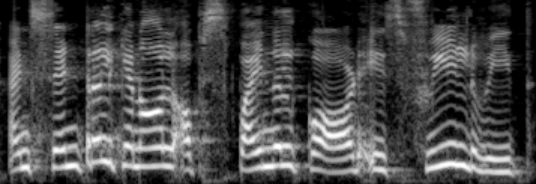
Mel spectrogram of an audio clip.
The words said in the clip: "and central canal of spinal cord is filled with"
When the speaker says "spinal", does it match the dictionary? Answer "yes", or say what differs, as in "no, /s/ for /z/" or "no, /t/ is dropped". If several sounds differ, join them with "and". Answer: yes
